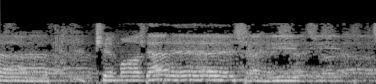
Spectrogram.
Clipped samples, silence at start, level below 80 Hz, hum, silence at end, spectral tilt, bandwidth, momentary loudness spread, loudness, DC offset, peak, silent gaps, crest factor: under 0.1%; 0 s; -46 dBFS; none; 0 s; -3 dB/octave; 7.4 kHz; 6 LU; -15 LUFS; under 0.1%; -2 dBFS; none; 14 dB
